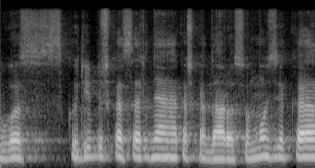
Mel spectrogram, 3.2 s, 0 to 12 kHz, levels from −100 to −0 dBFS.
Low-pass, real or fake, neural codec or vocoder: 9.9 kHz; fake; vocoder, 22.05 kHz, 80 mel bands, WaveNeXt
